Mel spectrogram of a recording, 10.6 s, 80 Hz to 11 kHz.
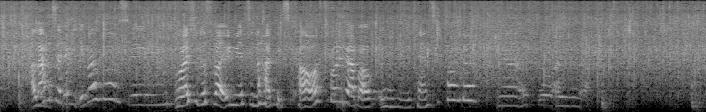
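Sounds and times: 
potatoes frying in a pan: 0.0 - 10.5
speech: 0.5 - 9.2.

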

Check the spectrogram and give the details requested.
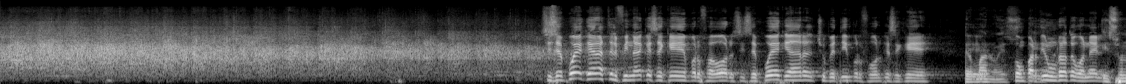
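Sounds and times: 
sustained applause from a sizable audience: 0.0 - 6.4
speech: 5.5 - 11.2.

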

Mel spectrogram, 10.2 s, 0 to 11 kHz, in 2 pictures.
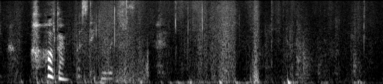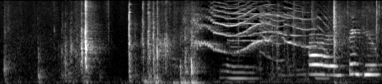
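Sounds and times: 
speech: 0.6 - 1.9
door creaking: 5.9 - 10.1.

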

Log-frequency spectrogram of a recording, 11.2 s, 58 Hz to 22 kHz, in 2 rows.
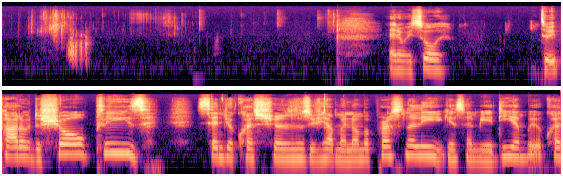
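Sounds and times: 
person sipping water: 0.3 - 2.3
faint mouth and swallowing sounds: 0.4 - 2.2
speech: 3.9 - 4.6, 5.4 - 11.1.

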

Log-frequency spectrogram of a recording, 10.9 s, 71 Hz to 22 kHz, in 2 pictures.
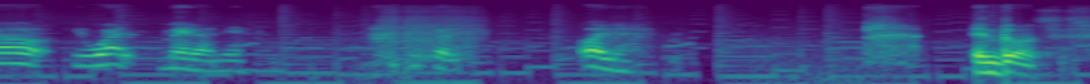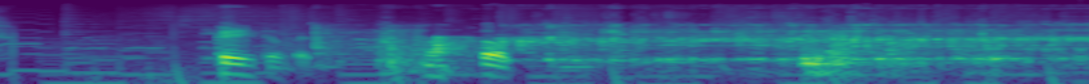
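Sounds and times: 
speech: 0.2 - 3.4, 4.9 - 5.6, 6.6 - 10.5
water running into a container being filled: 7.4 - 10.8.

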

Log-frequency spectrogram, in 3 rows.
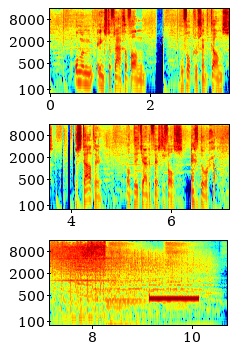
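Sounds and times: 
speech: 0.5 - 2.0, 2.6 - 7.2
telephone ringback tone while placing a call: 9.1 - 10.2.

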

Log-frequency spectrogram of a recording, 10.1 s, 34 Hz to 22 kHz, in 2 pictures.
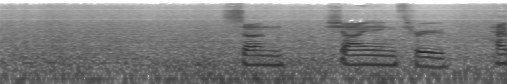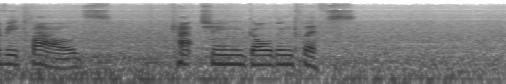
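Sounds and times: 
sea waves rolling in below cliffs: 0.0 - 10.1
speech: 2.4 - 6.2, 6.8 - 8.6.

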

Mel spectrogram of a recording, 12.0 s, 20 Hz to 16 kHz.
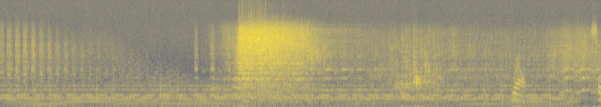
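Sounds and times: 
steady low hum: 0.0 - 12.0
toilet flushing with clothes and a shirt thrown into it: 4.2 - 9.9
speech: 10.3 - 10.6.

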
